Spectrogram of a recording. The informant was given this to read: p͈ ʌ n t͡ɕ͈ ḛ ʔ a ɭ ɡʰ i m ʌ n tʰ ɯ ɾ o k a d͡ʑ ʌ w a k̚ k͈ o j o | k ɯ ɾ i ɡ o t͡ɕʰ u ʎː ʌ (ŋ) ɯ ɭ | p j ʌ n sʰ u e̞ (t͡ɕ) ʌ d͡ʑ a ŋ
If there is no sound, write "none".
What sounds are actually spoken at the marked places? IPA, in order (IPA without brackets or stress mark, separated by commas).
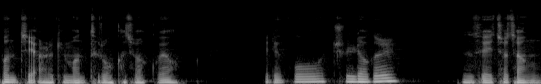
ɡ, t͡ɕ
